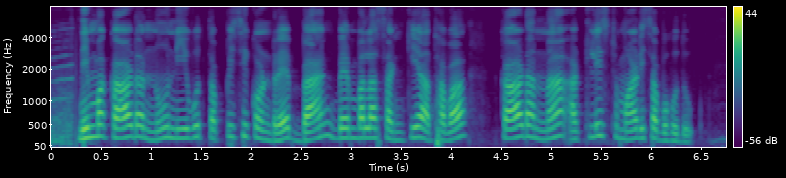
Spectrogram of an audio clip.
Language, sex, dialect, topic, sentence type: Kannada, male, Mysore Kannada, banking, statement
